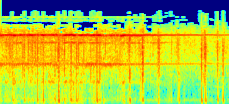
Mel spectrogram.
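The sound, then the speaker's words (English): A doorbell, rigged to set a fire going, is pressed in a demonstration and rings continuously with a shrill, rattling electric buzz, holding steady for about three seconds with a few sharper clicks toward the end; no one speaks. “a perfectly innocent person might press the doorbell and set the fire going.”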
